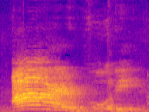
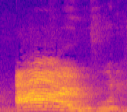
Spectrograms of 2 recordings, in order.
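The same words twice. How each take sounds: First: "Árvore" loud with a wide open Á. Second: "Árvore" loud with a big open Á. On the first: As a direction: open the mouth big on "Árvore". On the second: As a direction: make a big mouth on "Árvore". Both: Shown as a demonstration. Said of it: "Fiz bocão".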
